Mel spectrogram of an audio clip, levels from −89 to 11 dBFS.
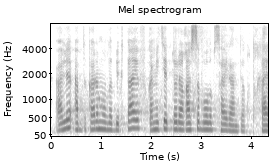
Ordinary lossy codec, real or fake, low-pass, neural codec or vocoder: none; fake; none; codec, 16 kHz, 4 kbps, FreqCodec, smaller model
